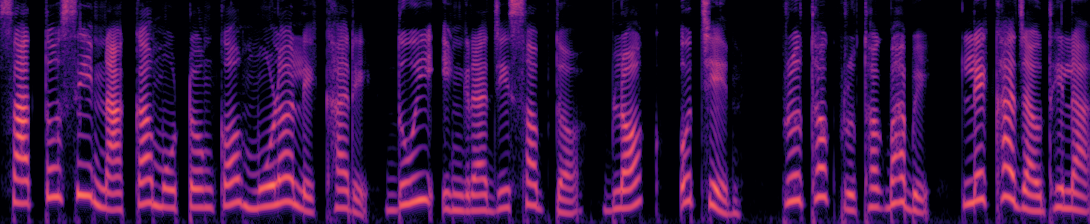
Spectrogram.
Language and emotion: Odia, neutral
